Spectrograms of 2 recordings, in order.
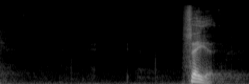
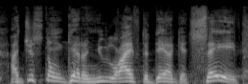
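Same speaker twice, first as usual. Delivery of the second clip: ordinary talk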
